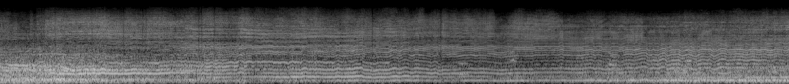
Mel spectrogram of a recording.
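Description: Motocross bike engines buzzing as the bikes race round a sand track, their pitch wavering up and down as the riders work the throttle.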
